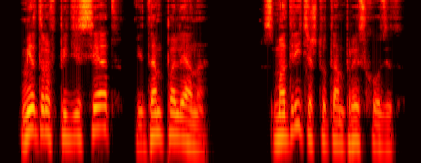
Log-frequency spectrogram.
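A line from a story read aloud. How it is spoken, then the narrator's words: Quiet. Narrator (Russian): Тихо сказал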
